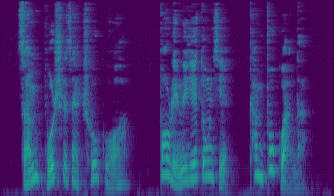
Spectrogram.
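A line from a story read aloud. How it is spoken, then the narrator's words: Soft reassurance. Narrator (Chinese): 小声的安慰着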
